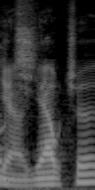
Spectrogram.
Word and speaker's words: Yautja: Yeah, Yautja is the way the you pronounce it.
